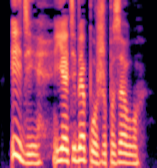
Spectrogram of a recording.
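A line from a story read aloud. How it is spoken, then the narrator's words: Sighing agreement. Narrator (Russian): вздохнув, подтвердил Любимов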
